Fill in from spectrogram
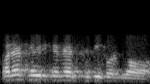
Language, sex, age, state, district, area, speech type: Odia, male, 60+, Odisha, Balangir, urban, conversation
